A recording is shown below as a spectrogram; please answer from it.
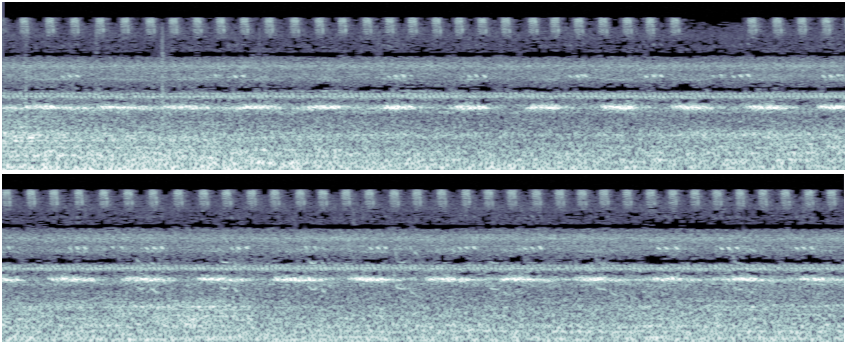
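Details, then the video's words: Outdoor evening chorus of crickets by a deck: bright, high chirps pulsing regularly about twice per second with a fainter upper echo, set against a dull continuous background rush. "Cricket Sounds"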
